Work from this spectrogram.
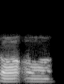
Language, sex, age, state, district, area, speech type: Assamese, male, 18-30, Assam, Lakhimpur, urban, conversation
